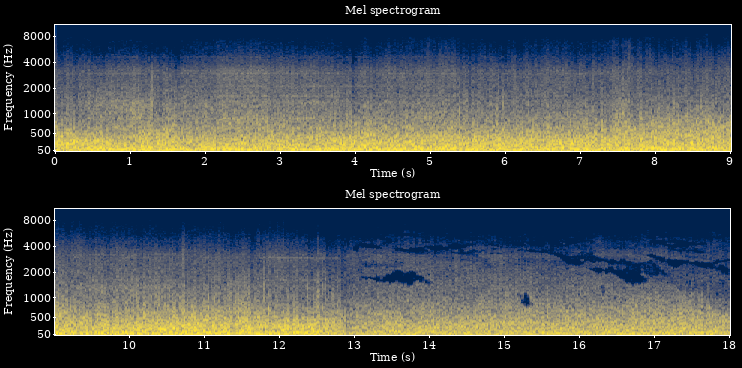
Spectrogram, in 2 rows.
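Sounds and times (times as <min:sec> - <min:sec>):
motorcycle cruising: 0:00.0 - 0:13.2
road noise: 0:00.0 - 0:18.0
wind roar over microphone: 0:00.0 - 0:18.0.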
